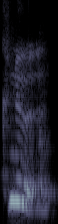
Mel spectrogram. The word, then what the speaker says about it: Kneull: Her name is Rupa Kneull. I know it's German, so am I pronouncing it? Don't worry, it's Kneull.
